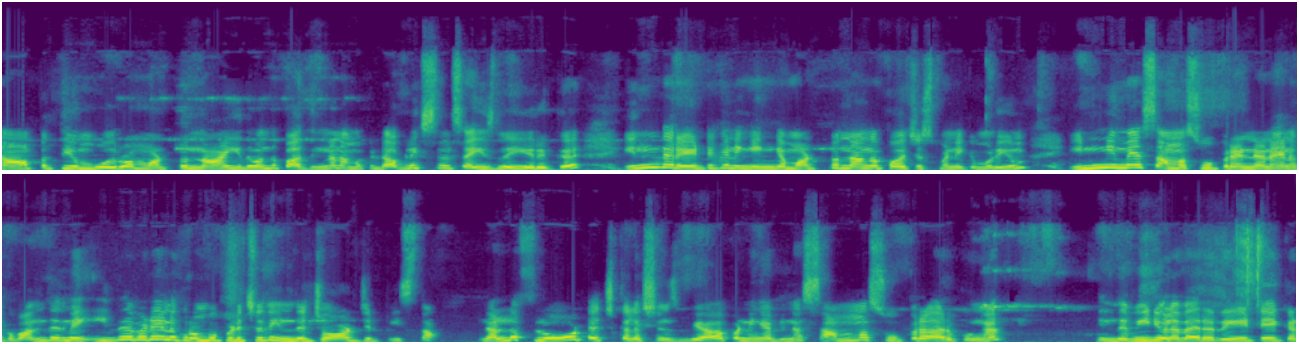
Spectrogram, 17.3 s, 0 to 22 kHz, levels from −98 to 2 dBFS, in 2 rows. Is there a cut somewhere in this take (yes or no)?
no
